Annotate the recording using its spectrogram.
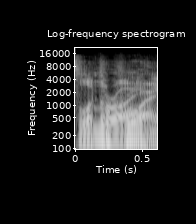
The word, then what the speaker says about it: LaCroix: It's LaCroix.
